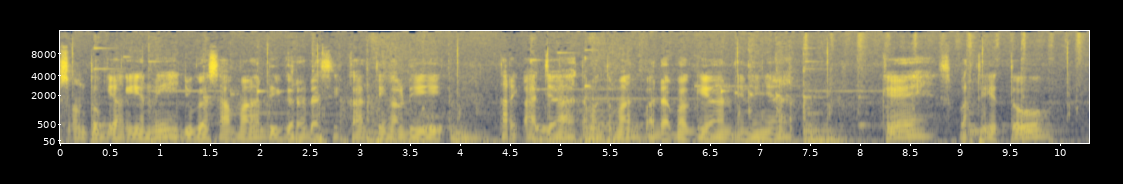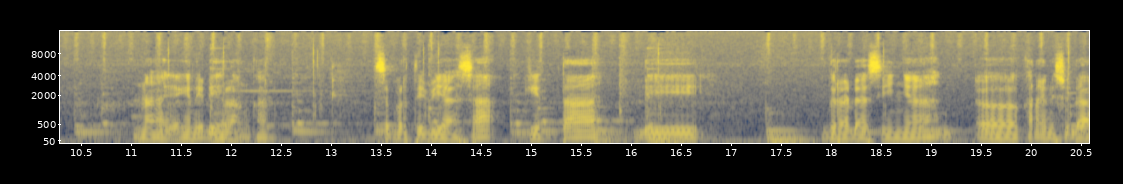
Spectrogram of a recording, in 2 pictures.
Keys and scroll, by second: 0.4 ctrl+z.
